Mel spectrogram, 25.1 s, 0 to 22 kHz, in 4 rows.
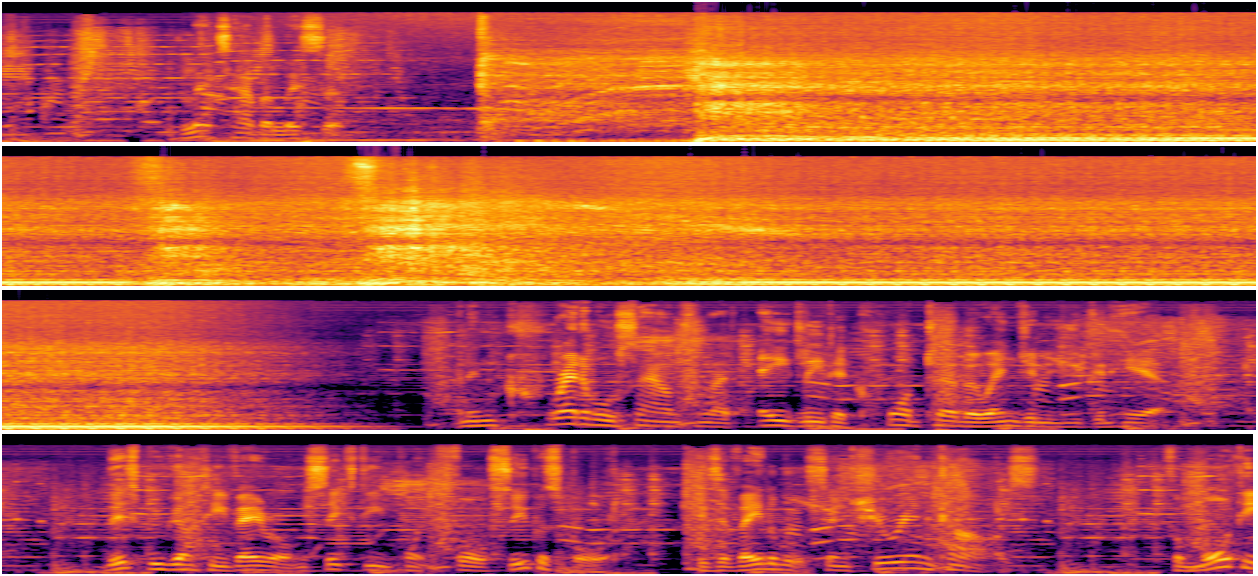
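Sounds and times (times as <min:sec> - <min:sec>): car engine starting and idling: 0:02.2 - 0:14.4
engine revving blips: 0:02.2 - 0:14.4.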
